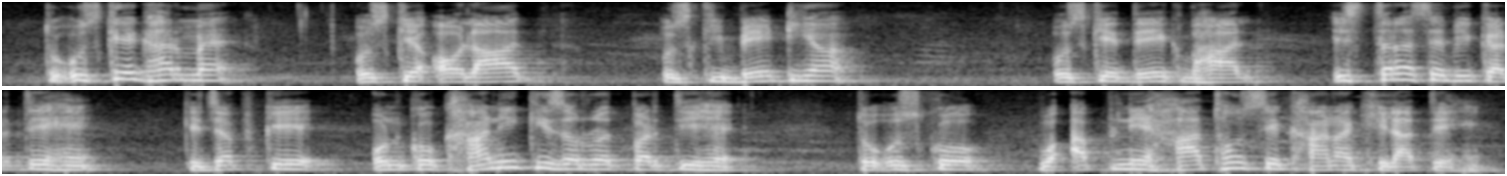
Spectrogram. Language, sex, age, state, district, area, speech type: Urdu, male, 18-30, Bihar, Purnia, rural, spontaneous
